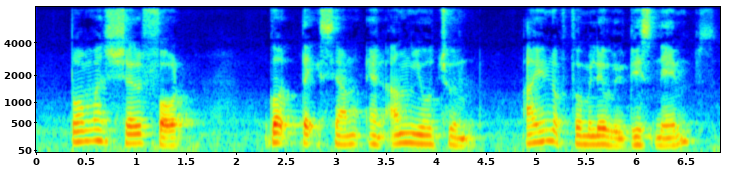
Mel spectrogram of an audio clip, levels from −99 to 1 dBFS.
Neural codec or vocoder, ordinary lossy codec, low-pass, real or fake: codec, 16 kHz, 2 kbps, FunCodec, trained on LibriTTS, 25 frames a second; none; none; fake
